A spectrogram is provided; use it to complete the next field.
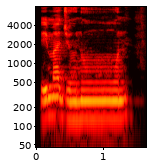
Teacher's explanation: جیم ساکن ہے قلقلہ ہوگا، نون کے ساتھ نو، اور کھینچ کر نون ملا دیں گے، بمجنون۔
